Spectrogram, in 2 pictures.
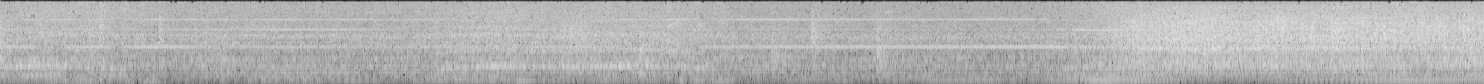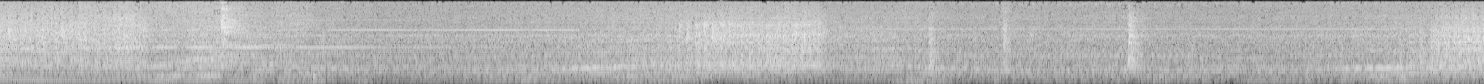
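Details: Car with new Exedy clutch: engine revs up and down with harsh rough grinding swelling as revs climb; grinding suspected from new clutch.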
